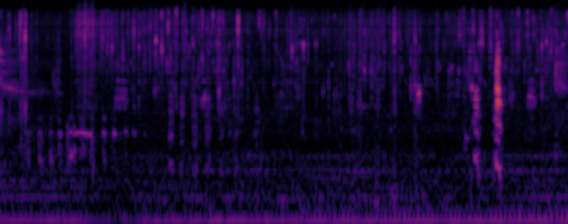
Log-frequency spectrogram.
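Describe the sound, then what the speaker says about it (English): Ducks quack and chatter softly at a moderate distance over a constant low hum, with one louder call near the end, on a farm with goats, chickens and guineas. "Ducks are cute, but I'm not a big fan."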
